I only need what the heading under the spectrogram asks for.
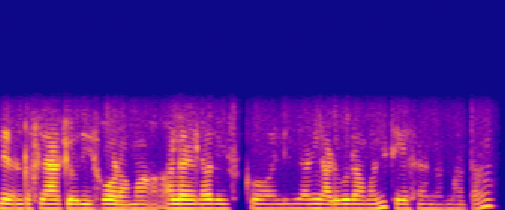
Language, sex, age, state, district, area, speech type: Telugu, female, 18-30, Telangana, Hyderabad, urban, conversation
